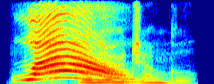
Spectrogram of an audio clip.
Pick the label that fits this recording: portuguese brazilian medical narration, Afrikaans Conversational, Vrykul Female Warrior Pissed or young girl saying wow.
young girl saying wow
